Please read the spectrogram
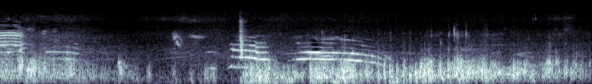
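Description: High-pitched shouts and calls from a soccer field over a general murmur of crowd and field noise. One sharp rising-and-falling yell comes just before two seconds in, followed by a couple of falling calls.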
